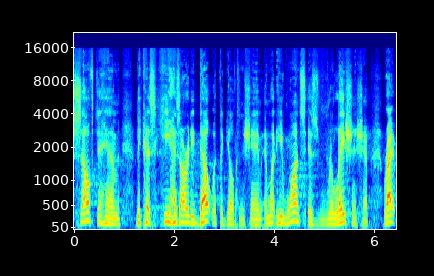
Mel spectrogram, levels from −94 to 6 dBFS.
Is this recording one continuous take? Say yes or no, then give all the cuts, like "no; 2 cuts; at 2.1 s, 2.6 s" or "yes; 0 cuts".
yes; 0 cuts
